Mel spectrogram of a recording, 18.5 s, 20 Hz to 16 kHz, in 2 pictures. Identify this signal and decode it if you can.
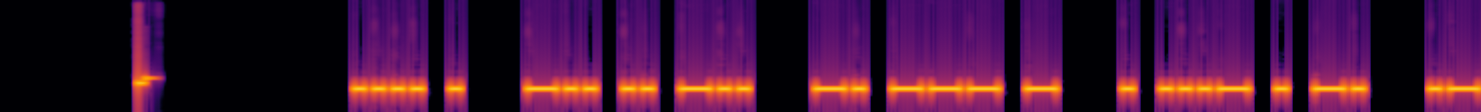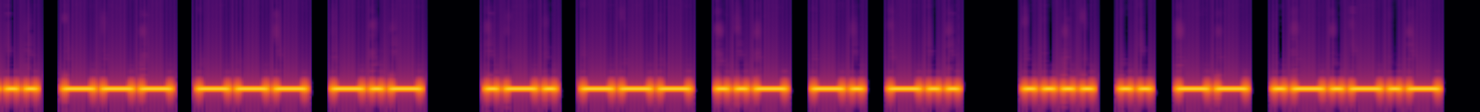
Morse code, heard as a keyed tone, about 21 wpm, 700 Hz. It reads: HE DID NOT EVEN LOOK ROUND HIM.
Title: Sentences from Top 1000 Words - Review Part 1 - 20wpm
